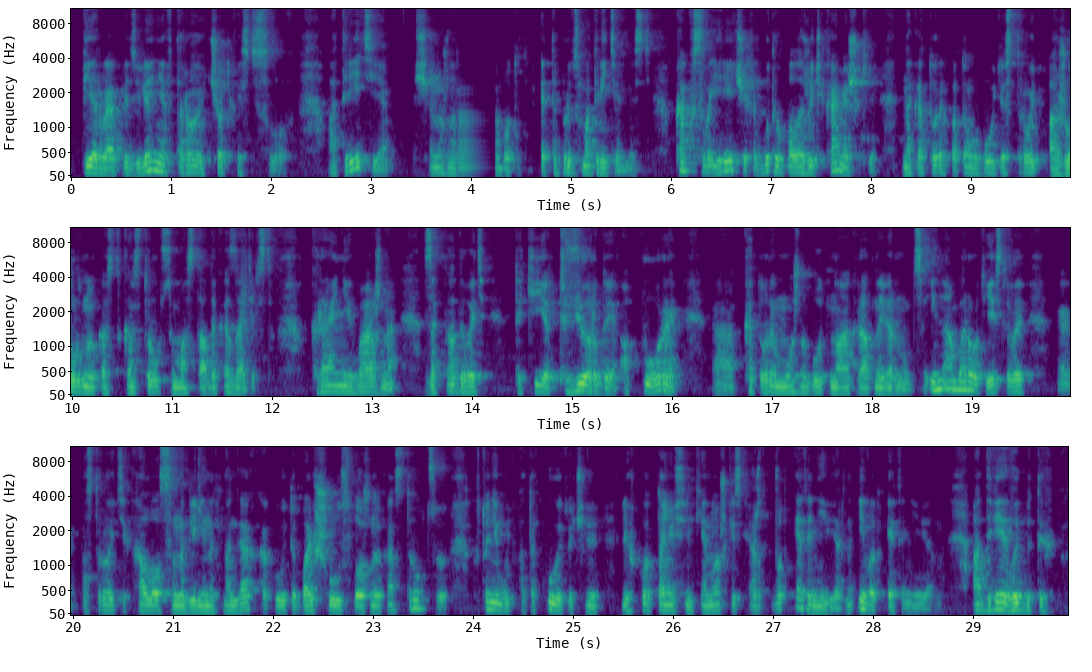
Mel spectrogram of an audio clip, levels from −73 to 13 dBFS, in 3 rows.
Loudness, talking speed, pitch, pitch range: -20 LUFS, 150 wpm, 110 Hz, 100-125 Hz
